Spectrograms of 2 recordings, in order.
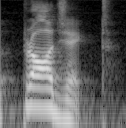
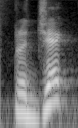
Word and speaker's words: project: So, when I am stressing on the first syllable, it becomes a noun. That means, please submit the project. I say project. This is project. Here I say, please project the presentation.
